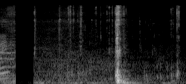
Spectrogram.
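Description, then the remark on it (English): Keys jangle in short metallic bursts while a car is being packed in Edinburgh after a show, with a sharp clunk near the end and soft rustling and handling noises. “Oh, just packing the car after the Edinburgh show.”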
